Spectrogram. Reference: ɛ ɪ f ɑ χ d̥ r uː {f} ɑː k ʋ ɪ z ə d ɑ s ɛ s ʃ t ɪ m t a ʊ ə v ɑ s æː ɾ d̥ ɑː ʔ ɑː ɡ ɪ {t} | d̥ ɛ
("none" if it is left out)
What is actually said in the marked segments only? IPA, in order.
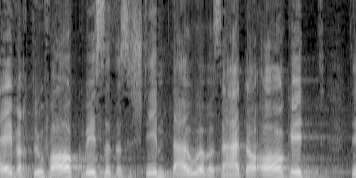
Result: f, t

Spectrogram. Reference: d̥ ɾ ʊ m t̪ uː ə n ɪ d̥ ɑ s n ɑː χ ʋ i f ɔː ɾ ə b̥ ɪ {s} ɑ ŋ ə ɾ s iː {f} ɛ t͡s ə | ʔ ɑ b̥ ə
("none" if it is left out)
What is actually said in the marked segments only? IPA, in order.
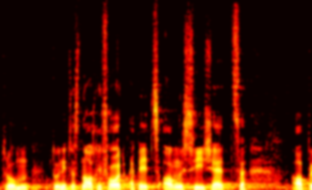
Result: t͡s, ʃ

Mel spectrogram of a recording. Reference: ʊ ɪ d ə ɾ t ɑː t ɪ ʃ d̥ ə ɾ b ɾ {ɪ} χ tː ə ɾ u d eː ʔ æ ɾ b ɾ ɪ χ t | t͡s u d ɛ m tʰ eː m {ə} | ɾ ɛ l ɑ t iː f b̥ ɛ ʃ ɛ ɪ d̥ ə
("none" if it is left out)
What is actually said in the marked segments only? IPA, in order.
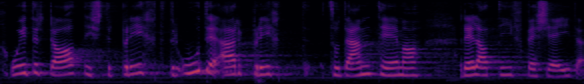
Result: ɪ, ɑ

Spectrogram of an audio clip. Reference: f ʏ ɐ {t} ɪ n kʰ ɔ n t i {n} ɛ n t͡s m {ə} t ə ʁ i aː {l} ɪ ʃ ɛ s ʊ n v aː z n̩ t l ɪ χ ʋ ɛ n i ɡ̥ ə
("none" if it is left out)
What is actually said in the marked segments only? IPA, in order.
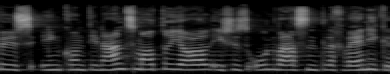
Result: s, n, ɑ, l

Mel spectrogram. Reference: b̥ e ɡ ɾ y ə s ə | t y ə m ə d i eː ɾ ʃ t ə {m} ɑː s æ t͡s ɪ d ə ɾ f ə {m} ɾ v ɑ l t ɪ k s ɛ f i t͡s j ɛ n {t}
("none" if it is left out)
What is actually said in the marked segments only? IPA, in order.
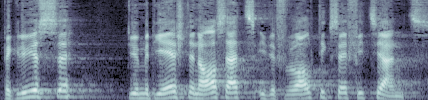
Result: n, none, t͡s

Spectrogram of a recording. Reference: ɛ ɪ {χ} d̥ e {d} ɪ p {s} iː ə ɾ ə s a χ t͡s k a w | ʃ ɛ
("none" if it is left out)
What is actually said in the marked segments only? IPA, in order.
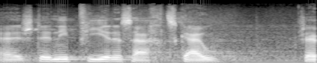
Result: ʃ, n, f

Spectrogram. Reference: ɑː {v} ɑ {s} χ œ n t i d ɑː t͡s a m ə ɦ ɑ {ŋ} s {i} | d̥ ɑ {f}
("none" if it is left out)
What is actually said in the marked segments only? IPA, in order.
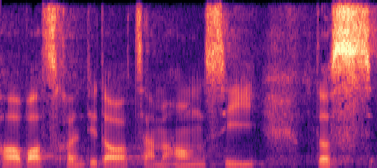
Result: v, s, ŋ, iː, s

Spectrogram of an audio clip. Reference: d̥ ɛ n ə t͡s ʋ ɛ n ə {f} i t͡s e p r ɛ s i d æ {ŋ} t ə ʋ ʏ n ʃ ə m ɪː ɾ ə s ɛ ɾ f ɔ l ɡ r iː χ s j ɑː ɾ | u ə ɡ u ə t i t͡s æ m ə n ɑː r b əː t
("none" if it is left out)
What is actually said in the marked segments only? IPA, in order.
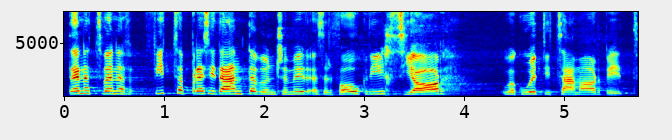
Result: f, n

